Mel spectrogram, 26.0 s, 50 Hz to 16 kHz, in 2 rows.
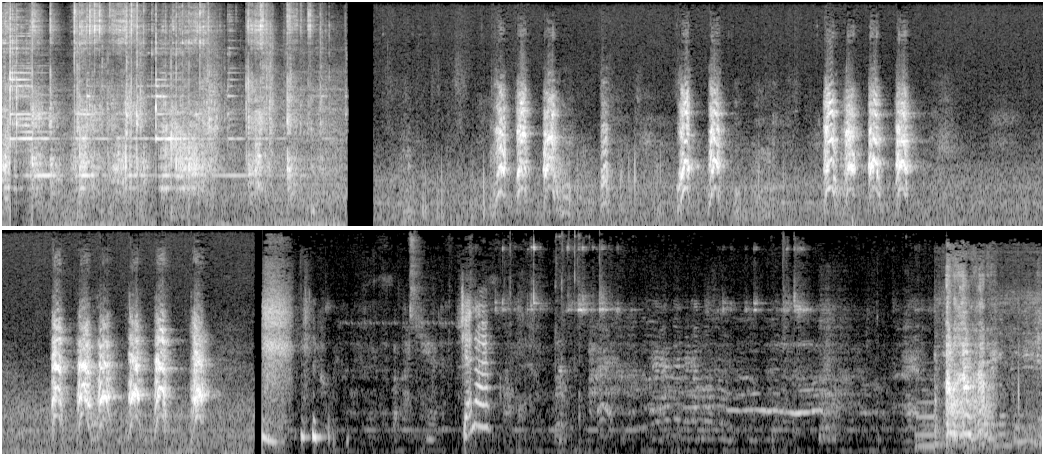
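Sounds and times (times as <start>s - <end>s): small dog barking: 6.1s - 7.8s, 8.4s - 9.2s, 10.2s - 11.5s, 13.6s - 15.8s.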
